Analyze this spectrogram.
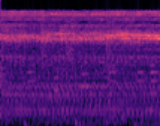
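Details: Repaired nebulizer compressor being tested with salbutamol in the cup, producing mist: steady buzzing motor hum with faint regular throbbing.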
